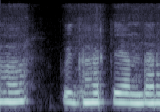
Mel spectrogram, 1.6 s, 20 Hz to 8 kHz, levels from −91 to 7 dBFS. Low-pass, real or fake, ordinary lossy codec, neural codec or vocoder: 7.2 kHz; real; none; none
